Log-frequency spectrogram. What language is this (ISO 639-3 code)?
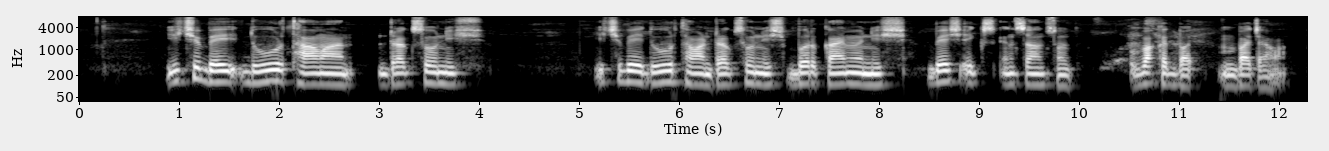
kas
